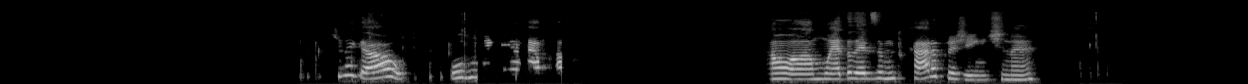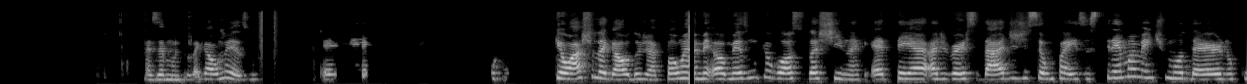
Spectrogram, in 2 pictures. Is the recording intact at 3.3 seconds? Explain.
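Yes, the speech at 3.3 seconds plays through intact, with no dropout, click, distortion or other fault at that moment.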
